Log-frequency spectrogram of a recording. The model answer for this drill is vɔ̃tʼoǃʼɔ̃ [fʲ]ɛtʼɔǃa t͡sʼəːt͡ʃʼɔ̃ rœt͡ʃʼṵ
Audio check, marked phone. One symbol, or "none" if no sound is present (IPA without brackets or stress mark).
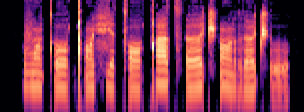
fʲ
